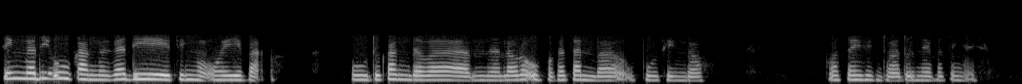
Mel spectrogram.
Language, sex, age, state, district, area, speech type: Manipuri, female, 30-45, Manipur, Imphal East, rural, conversation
